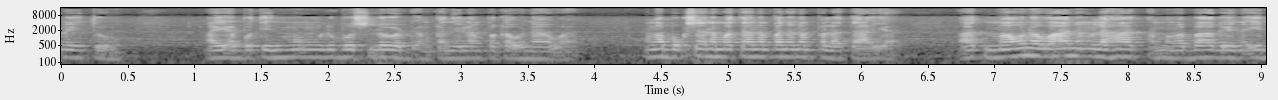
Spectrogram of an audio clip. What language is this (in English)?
Filipino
